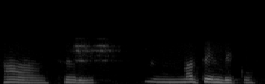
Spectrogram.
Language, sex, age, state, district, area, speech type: Kannada, female, 18-30, Karnataka, Gadag, rural, conversation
